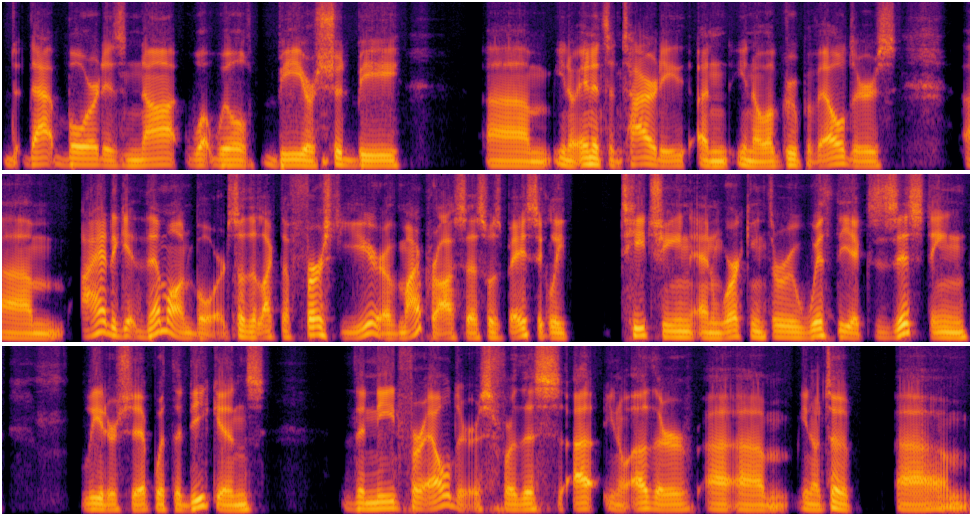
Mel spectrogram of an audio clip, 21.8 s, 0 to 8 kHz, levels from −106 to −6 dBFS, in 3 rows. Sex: male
